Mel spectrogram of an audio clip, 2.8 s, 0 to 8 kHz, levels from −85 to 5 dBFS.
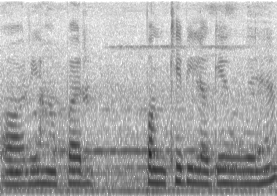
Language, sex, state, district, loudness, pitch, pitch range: Hindi, female, Chhattisgarh, Raipur, -19 LUFS, 195 Hz, 185-200 Hz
